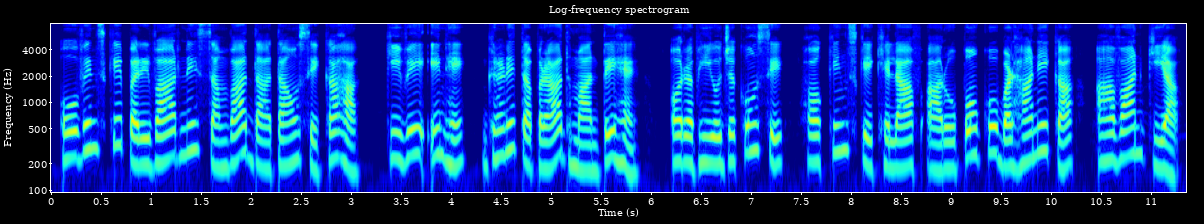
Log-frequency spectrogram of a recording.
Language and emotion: Hindi, neutral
